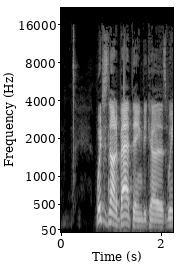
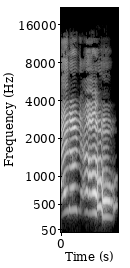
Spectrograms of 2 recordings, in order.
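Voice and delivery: mock tearful; 6 dB louder, faster than usual. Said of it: "I'm like".

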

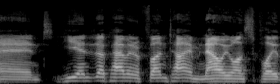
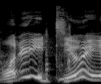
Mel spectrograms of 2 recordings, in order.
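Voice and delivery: baffled wife; 7 semitones higher than usual. Retold or imitated. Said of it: "Crystal's looking at me like".

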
